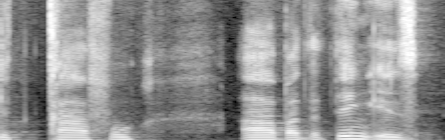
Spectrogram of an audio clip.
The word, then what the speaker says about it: Cafu: Ka because it's easier for for everyone to pronounce it so it's kafu okay yeah for me it's kaf I don't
